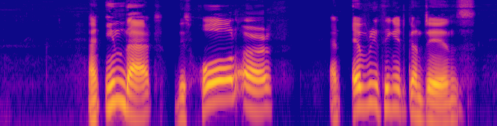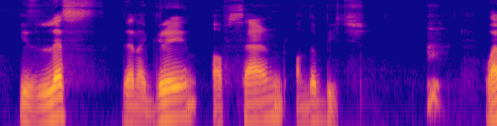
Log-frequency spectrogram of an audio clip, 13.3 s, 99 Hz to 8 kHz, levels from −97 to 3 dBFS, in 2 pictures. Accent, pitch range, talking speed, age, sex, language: Indian, 120-155 Hz, 95 wpm, 60-79, male, English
